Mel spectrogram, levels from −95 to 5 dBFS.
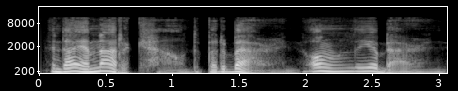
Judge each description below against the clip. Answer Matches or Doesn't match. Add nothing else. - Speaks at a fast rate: Matches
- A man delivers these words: Matches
